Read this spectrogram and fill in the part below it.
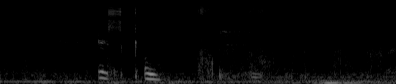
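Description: Footsteps swish through grass close by.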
